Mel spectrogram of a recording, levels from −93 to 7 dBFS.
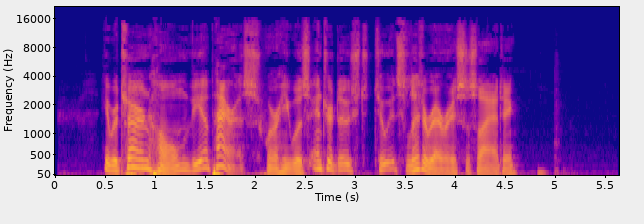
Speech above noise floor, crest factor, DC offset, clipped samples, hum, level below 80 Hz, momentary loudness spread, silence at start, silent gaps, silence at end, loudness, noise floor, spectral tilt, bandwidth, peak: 45 dB; 18 dB; under 0.1%; under 0.1%; none; -28 dBFS; 9 LU; 0.5 s; none; 0.75 s; -19 LUFS; -63 dBFS; -5.5 dB/octave; 16 kHz; -2 dBFS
